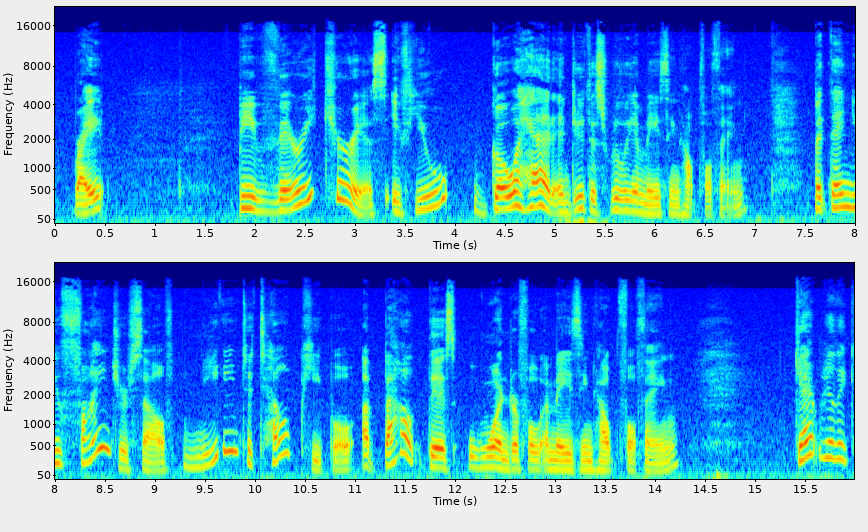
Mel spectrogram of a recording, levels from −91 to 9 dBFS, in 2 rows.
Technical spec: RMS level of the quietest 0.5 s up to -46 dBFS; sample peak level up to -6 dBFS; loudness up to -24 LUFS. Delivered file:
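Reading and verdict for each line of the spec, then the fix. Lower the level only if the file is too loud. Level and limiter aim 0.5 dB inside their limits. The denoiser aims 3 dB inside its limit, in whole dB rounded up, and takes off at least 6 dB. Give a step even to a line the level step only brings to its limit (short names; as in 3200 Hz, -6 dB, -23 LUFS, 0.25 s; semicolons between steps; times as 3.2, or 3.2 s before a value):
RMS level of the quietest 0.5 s -50 dBFS: OK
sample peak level -4.5 dBFS: fail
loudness -20.0 LUFS: fail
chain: gain -4.5 dB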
